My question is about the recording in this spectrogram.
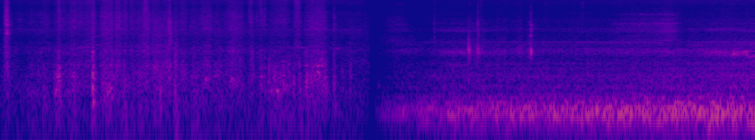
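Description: A sticker being pressed and smoothed onto a board by hand: faint crackling and scratching of the paper under the fingers. About halfway through the sound changes to a steady low hum, with a couple of small sharp clicks as a small metal hinge is handled.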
